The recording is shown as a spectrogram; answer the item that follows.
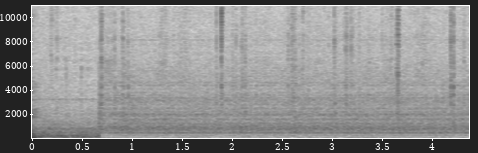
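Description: A few faint, scattered small clicks of lead pellets being pressed into the Gamo Swarm Maxxim's plastic rotary magazine and the clip being turned to the next hole, over a steady low hiss.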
